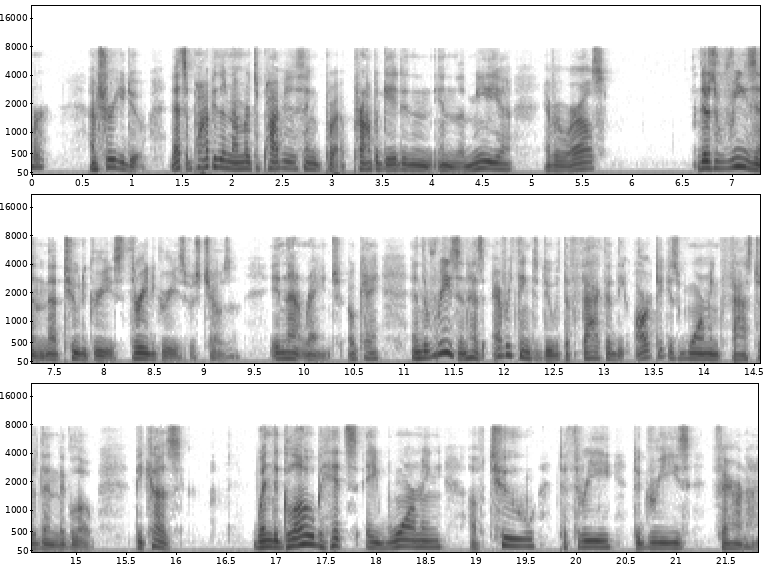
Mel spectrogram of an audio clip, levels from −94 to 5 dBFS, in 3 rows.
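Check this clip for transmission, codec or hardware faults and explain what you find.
No faults are audible in this speech recording.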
